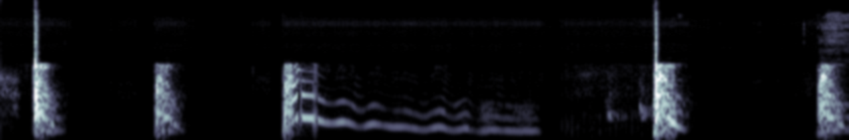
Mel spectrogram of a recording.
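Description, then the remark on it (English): A person imitates a dog with several short, sharp barks spaced about a second apart, plus one drawn-out wavering howl-like whine in the middle, fairly loud with no other talk. “So I do the dog.”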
